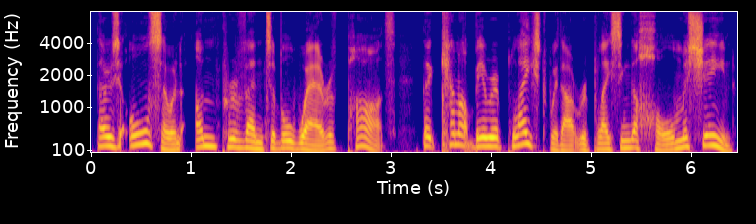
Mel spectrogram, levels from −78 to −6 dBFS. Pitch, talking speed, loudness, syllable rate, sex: 155 Hz, 160 wpm, -17 LUFS, 5.4 syllables/s, male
